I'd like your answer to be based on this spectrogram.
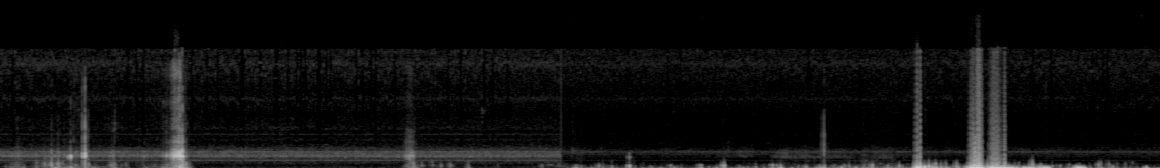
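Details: Bowel sounds (borborygmi) recorded with a microphone taped to the abs of a fit, healthy person: soft scattered gurgles building into a loud, low rumbling stomach growl.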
